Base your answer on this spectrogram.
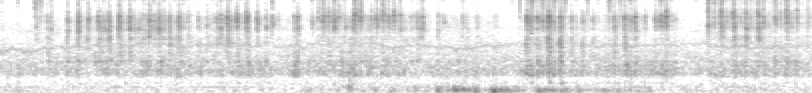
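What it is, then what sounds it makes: Scratch-art paper card being scratched. A wooden stylus held in the fingers scratches lines into a thin, solid, black-coated scratch-art page from a book lying flat on a table. Quiet, dry, high-pitched scratching comes in a steady run of short strokes with brief pauses. Faint low thumps sit beneath the scraping.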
